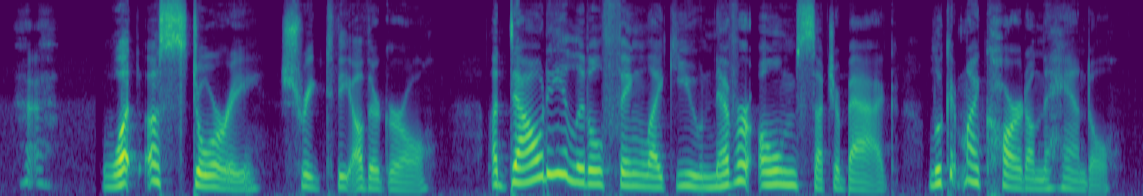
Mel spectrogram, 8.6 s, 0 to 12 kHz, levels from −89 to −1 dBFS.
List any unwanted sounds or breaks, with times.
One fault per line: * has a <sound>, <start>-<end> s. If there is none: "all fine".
* has a laugh, 0.1-0.5 s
